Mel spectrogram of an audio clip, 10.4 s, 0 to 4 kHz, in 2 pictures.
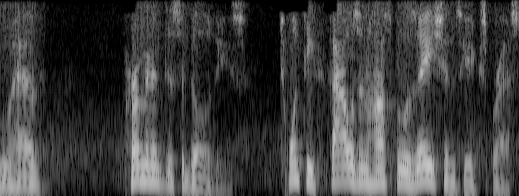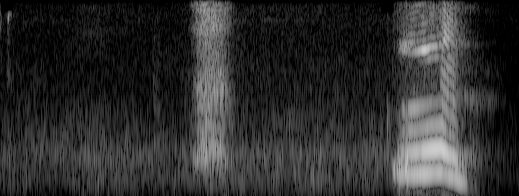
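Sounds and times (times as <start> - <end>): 
speech: 0.0 - 0.5, 1.2 - 5.3, 9.1 - 10.0
quiet hissy background: 0.0 - 10.3
short breathy yawn: 9.1 - 10.2.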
